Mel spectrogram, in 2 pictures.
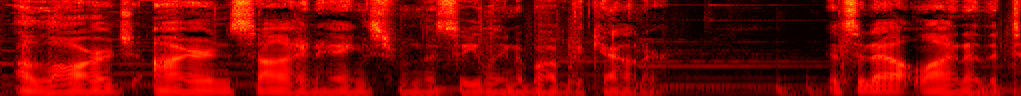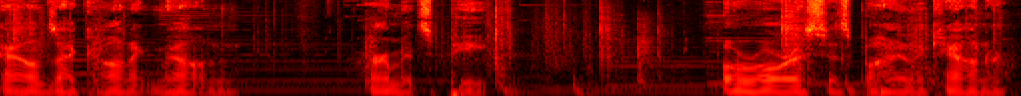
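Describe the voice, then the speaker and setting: A man giving scripted narration for an audio drama, describing each scene. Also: low voice.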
